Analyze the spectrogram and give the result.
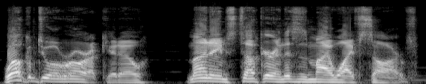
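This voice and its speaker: Friendly cartoonish shopkeeper played by a man, gravelly, easygoing audio-drama character over music. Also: medium pitch, animated, normal speed, fairly bright tone. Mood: welcoming. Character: cheerful friendly bullhorn man, husband running a bakery. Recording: music behind the voice.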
